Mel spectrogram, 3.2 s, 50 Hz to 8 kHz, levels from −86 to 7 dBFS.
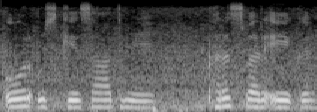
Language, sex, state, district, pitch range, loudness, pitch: Hindi, female, Haryana, Rohtak, 180-195 Hz, -14 LUFS, 185 Hz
